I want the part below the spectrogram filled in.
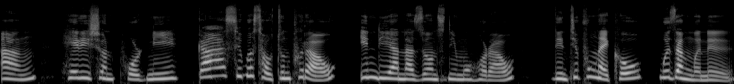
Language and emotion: Bodo, happy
